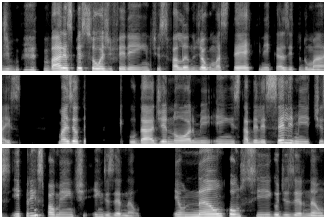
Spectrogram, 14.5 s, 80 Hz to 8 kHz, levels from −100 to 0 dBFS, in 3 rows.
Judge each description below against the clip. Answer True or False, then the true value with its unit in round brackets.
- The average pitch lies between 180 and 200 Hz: True (185 Hz)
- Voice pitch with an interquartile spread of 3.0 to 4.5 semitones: True (3.7 semitones)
